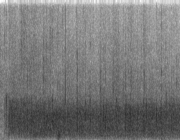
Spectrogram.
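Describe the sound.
An audience applauds to welcome a professor as speaker: dense, steady clapping that stays loud and even throughout, with no voices over it.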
